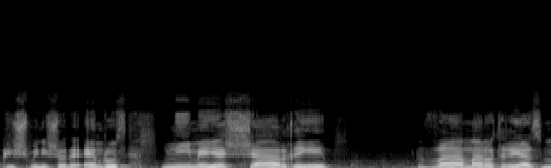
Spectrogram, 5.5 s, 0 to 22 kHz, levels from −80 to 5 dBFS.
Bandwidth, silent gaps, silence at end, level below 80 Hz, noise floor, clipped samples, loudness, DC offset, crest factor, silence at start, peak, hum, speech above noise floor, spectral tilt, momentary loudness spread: 7.8 kHz; none; 0 s; -56 dBFS; -54 dBFS; under 0.1%; -21 LUFS; under 0.1%; 14 dB; 0.05 s; -8 dBFS; none; 33 dB; -7 dB/octave; 8 LU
